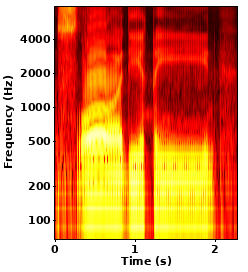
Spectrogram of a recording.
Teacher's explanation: nunnya kita matikan menjadi nun yang sukun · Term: mad arid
